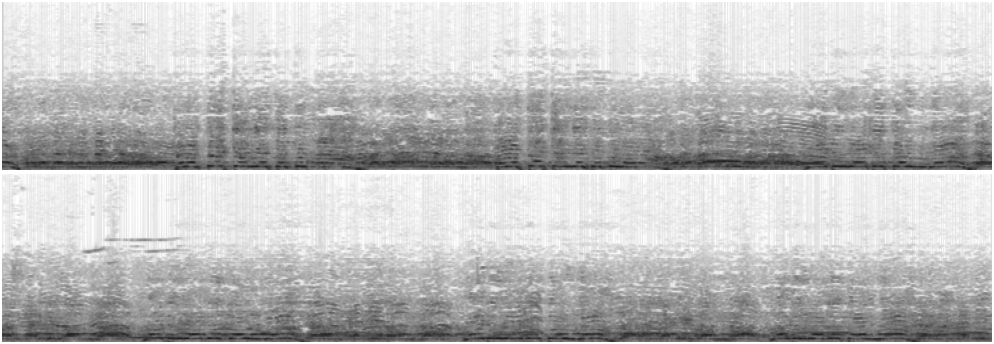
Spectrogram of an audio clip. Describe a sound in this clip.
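A large crowd of men shouts and clamours close by.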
